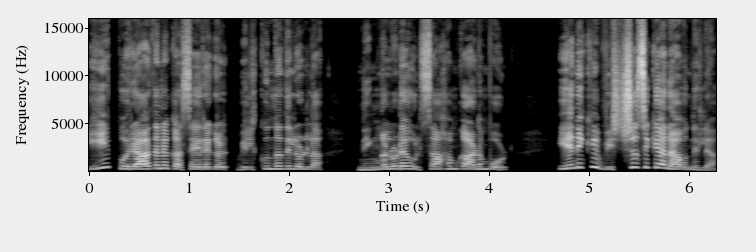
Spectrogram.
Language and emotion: Malayalam, surprised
